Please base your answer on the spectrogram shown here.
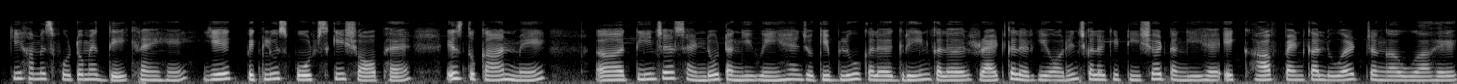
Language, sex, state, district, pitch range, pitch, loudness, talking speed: Hindi, female, Jharkhand, Jamtara, 200-230 Hz, 210 Hz, -19 LUFS, 200 wpm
